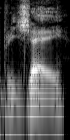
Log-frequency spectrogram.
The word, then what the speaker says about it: Bridget: Patrick Oreille, pronounced O'Relay, Miss Bridget, pronounced Briget O'Relay, Mrs.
